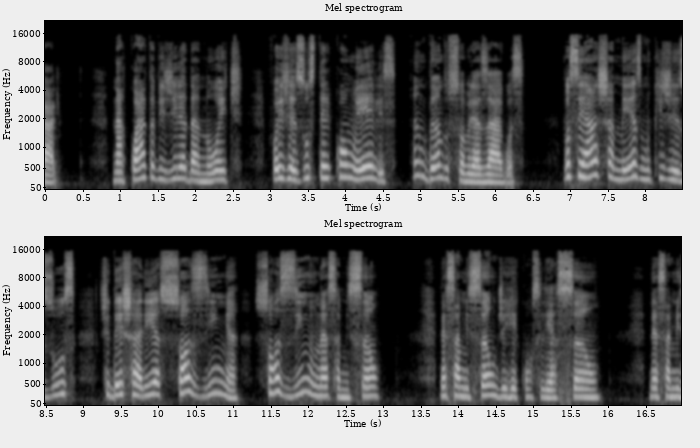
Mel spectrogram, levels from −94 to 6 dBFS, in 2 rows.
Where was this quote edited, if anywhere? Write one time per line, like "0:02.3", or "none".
none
